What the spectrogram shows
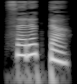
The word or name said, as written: ಸುರಗತಿ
